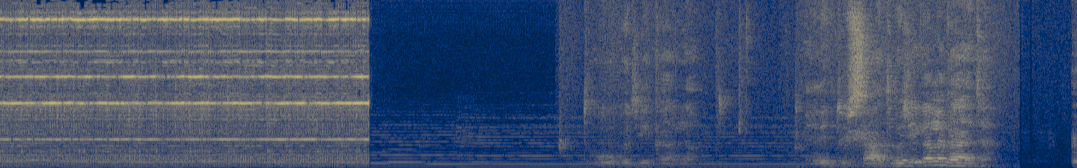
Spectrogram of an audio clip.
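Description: A man fiddles with a small metal tin.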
